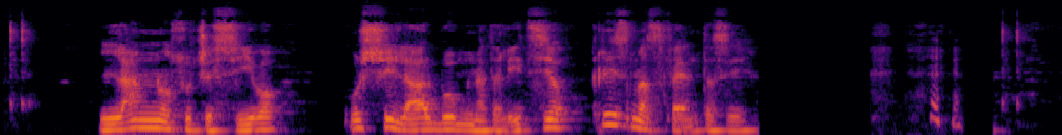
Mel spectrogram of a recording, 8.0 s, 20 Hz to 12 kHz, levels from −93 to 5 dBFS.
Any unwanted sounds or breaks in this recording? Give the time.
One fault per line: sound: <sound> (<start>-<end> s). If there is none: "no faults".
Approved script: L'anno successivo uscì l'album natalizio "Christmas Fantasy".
sound: laugh (6.5-7.2 s)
